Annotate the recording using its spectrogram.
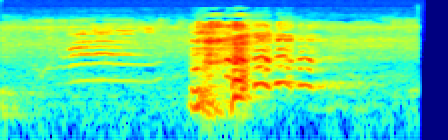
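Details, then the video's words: Crying domestic kitten: a faint thin tonal mew, then a louder, rougher, wavering meow lasting about half a second, in a quiet room. "kitten meowing crying"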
